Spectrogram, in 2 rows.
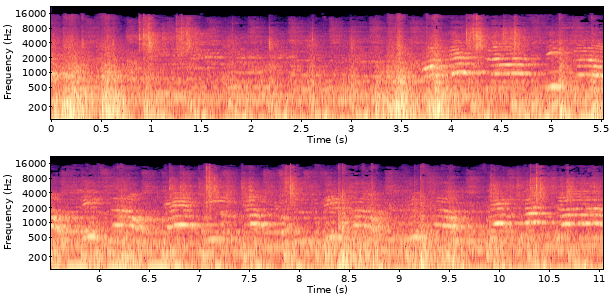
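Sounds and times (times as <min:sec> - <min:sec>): up-tempo fitness music: 0:00.0 - 0:11.0.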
